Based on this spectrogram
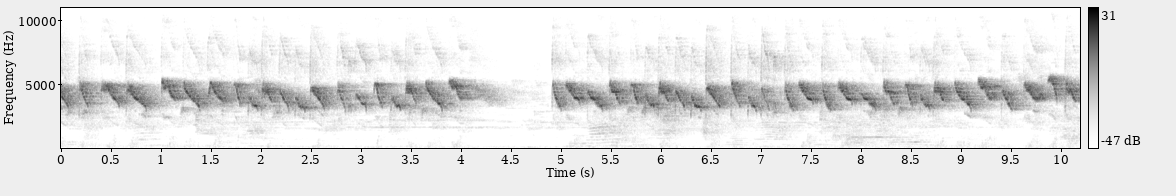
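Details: Hume's white-eye singing in the lively ngalas longgun style: a dense, rapid stream of high, sweet twittering chirps. The song breaks off briefly just before the midpoint, then resumes just as fast and unbroken.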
